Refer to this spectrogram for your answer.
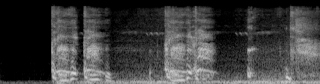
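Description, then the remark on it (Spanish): A person coughs several times in close succession, harsh, chesty bursts mixed with rough throat clearing, loud with a low background hum and no speech. “Tos, flema, fiebre, decaimiento.”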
